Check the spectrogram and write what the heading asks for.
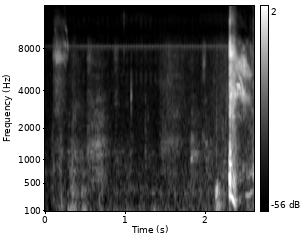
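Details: Infant sneezing: quiet rustling, then one sudden sharp, hissy burst near the end; a single baby sneeze.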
